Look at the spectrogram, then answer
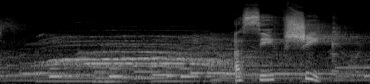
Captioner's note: audience cheers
